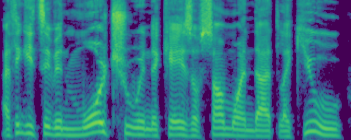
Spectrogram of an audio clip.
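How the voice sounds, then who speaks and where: A male podcast host asking long, searching questions that circle and restart before landing. His voice is mid-pitched and recorded dry, with no room echo. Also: expressive, normal speed, a little mellow. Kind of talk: interview questions.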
